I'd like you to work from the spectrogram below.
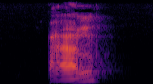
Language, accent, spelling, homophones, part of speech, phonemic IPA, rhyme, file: German, Austria, Bahn, Bahren, noun / proper noun, /baːn/, -aːn, De-at-Bahn.ogg
- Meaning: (noun) 1. route, trail 2. railway/railroad or rail transport 3. short for Eisenbahn a vehicle in rail transport (especially a regional commuter train or tram, otherwise more often Zug or Tram)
